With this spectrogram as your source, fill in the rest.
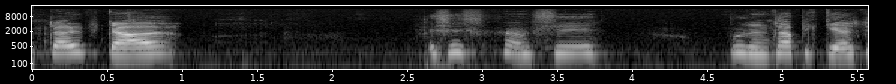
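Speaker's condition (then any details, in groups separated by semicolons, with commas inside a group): Cerebral palsy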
